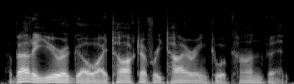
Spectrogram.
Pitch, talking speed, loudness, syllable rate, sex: 90 Hz, 225 wpm, -17 LUFS, 6.2 syllables/s, male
